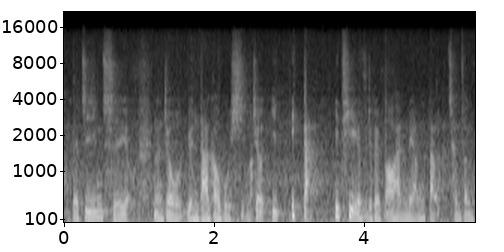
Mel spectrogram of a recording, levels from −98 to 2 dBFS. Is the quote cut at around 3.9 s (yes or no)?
no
